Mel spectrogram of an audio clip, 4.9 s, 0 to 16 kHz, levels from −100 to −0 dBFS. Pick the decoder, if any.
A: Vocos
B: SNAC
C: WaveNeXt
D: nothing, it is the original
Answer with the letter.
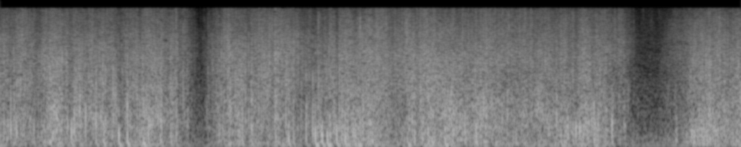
D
